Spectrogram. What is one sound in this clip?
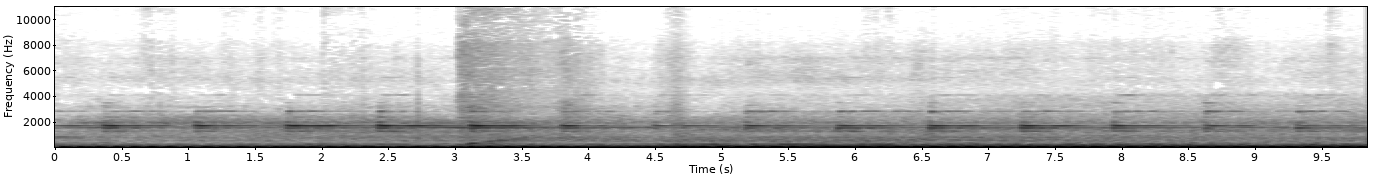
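A passenger train rumbles past close by.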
